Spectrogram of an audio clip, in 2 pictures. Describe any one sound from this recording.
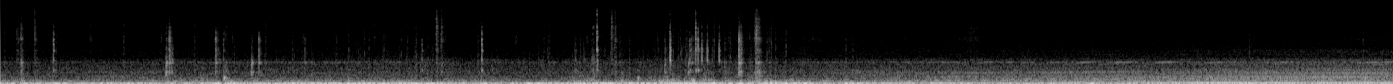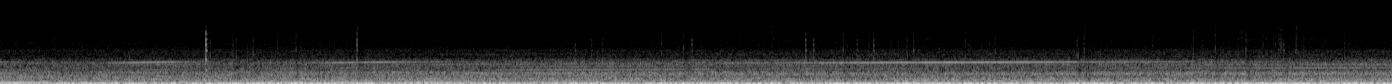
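Tyres roll over the road with a steady low rumble.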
